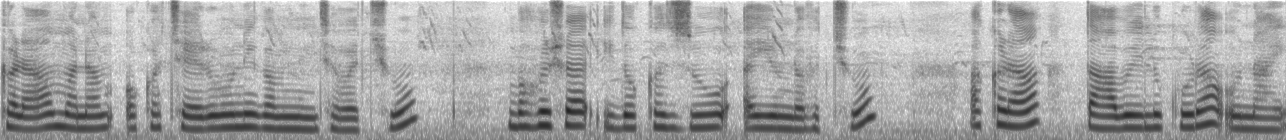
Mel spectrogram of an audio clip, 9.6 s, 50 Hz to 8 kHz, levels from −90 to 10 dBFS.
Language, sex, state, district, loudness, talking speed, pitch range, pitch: Telugu, female, Andhra Pradesh, Chittoor, -17 LUFS, 80 wpm, 225-255 Hz, 235 Hz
